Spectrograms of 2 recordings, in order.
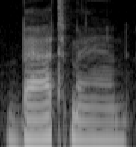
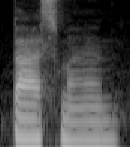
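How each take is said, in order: First: A t sound comes before the m. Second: An s sound comes before the m. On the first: "Greeks wouldn't pronounce a word like Batman" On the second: "They would say something like Basman"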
